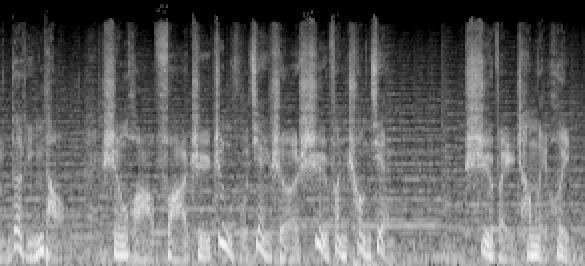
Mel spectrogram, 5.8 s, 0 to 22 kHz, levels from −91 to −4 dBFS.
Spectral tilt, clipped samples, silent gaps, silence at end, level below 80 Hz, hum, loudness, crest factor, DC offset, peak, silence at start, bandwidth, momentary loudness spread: -4.5 dB/octave; under 0.1%; none; 0 s; -32 dBFS; none; -16 LUFS; 12 dB; under 0.1%; -4 dBFS; 0 s; 17 kHz; 9 LU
